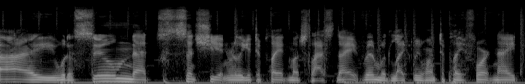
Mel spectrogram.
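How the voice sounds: The speaker is a man with lively intonation. Vocal fry runs through his voice.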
